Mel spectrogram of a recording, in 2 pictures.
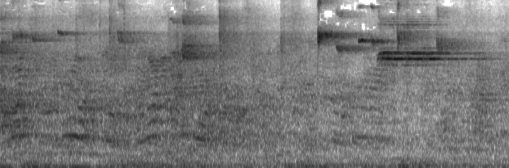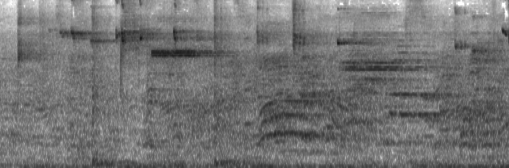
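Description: Volleyball rally in a large, echoing gymnasium: sharp knocks of the ball being hit and landing on the hardwood, short high sneaker squeaks a few times, and players and spectators calling out.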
